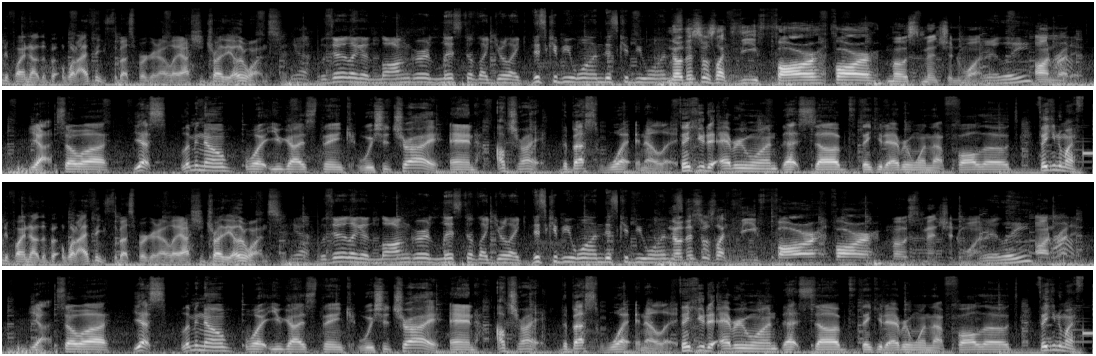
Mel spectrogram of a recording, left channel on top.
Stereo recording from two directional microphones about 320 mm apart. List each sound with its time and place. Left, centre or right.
0.0 s speech: centre
6.7 s speech: centre
9.8 s speech: centre
11.1 s speech: centre
11.5 s speech: centre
